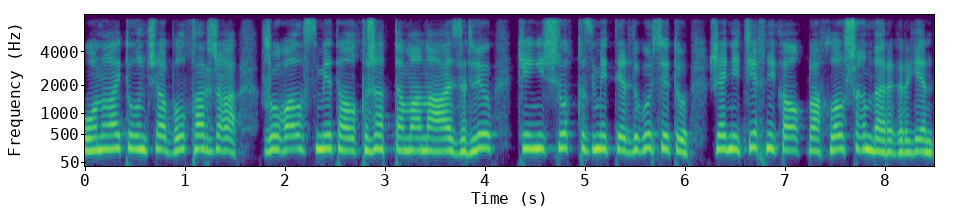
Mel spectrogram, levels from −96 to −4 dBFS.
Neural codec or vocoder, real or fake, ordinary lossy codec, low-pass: codec, 44.1 kHz, 3.4 kbps, Pupu-Codec; fake; none; 7.2 kHz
